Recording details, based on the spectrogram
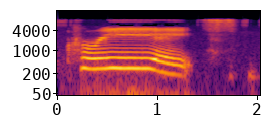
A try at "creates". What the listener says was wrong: A little better, but you really got to get your tongue back there. I can tell, I can hear your tongue is sticking out of, and it's going like this a little bit. Kri, kri. That's what it's doing.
